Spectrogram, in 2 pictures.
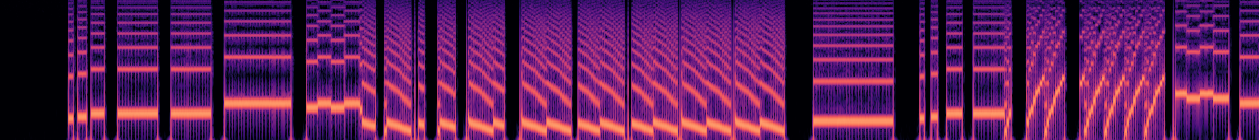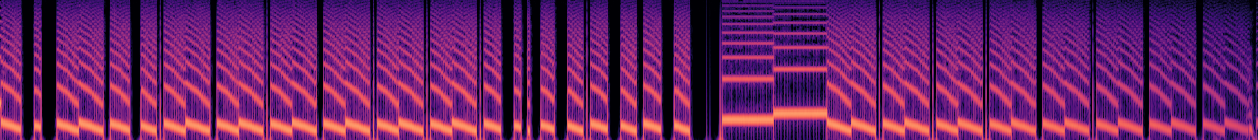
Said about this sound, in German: Er muss immer hin und her springen und das ist ganz schön verwirrend. Und ihr könnt ja mal versuchen zu bestimmen, was von den folgenden Piepsgeräuschen jetzt Musik sein soll und was Spielesound.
